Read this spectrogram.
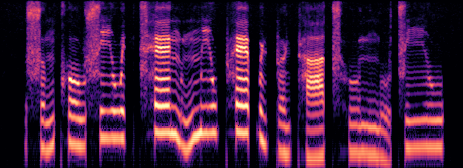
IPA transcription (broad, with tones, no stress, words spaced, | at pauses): sʊ˨˥ŋ kʰo˧wsiː˥w ɪ˧k̚t͡sʰɛː˥ŋʊ˨˥ŋ miː˥wpʰɛː˥p̚ɵ˨ɥ pɵ˧ɥpʰaː˨˧t͡sʰuː˧n ŋuː˨˩t͡siː˥w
